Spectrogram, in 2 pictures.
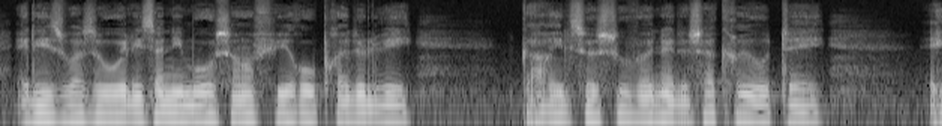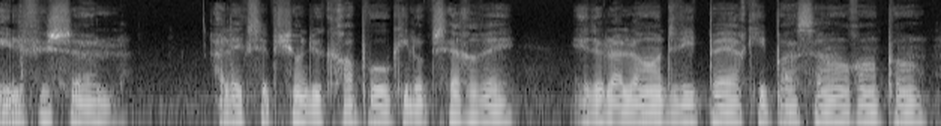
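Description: A man reads a fairy tale aloud in a measured, solemn manner. His voice is low and his pitch barely moves, giving the reading a steady, even flow. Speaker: narrator. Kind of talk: scripted storytelling narration.

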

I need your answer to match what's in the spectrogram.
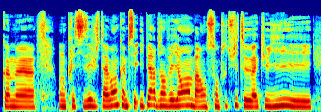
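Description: Woman guest, relaxed and hesitant, dry studio sound. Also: mid-range voice, a little fast, no room sound. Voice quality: casual, hesitant with fillers. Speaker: new player, guest. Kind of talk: radio interview. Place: radio studio.

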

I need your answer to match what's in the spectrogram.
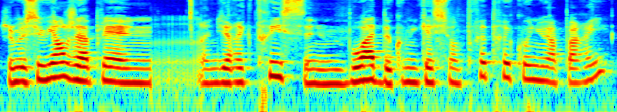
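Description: Young Ukrainian woman, earnest and halting. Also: mid-range voice. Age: 20s. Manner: earnest, halting non-native French with restarts. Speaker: interviewee. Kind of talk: casual testimony.

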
